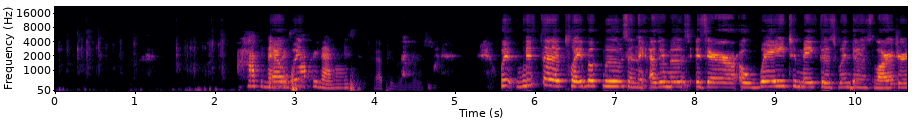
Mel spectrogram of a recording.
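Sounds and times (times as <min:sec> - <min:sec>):
clicking and typing on a computer keyboard: 0:00.0 - 0:02.2
speech: 0:02.4 - 0:04.9, 0:05.6 - 0:10.6.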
